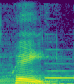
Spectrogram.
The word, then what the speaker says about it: 회의: 회의, so you can use that. Say it with me, guys. It's also one syllable.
